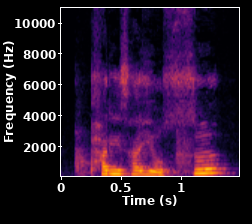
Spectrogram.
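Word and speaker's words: Φαρισαῖος: 예 그 10 그 헬라어 으로 발음하면 파리 사이오스 중국어 식으로 중국어 발음으로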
